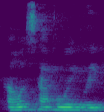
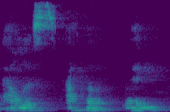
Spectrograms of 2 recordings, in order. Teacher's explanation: the assonance of the A's in Alice and Hathaway, the hard stress at the end of Lee, the consonants of I in Alice and Lee, and the triptych pattern in the first two beats like a pleasant fall, Alice Hathaway.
